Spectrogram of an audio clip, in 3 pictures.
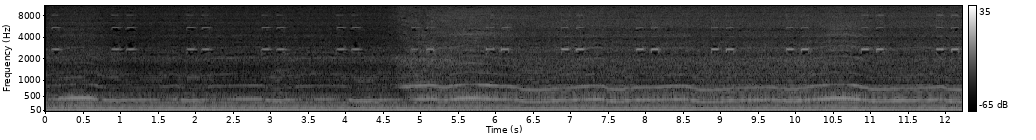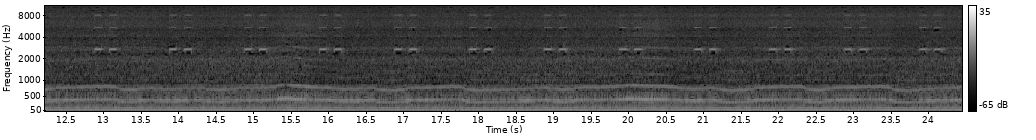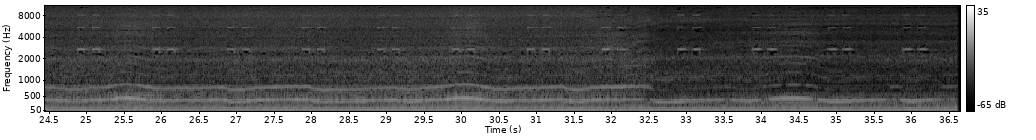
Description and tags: The dying droid by Tony
This is audio I recorded of my husband using his ten year old decrepit Constant Positive Air Pressure sleeping machine. I was trying to convince him that he needed a new one. The variety of sounds he and it managed to make is extraordinary. The intermittent beeping is the machine's warning sound.
When I played it for him he cried laughing. I hope you find it useful for something.
You'll be please to know his new machine is whisper quiet.
alien, bed-recording, beeping, breathing, CPAP, rumble, sad, toot, wheezing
